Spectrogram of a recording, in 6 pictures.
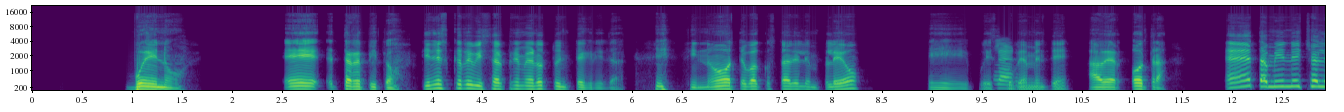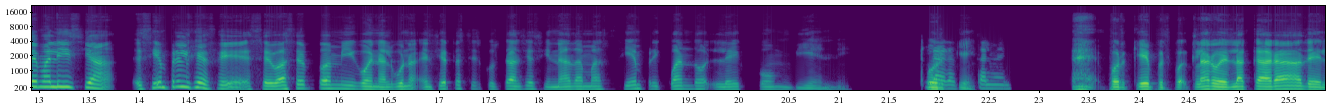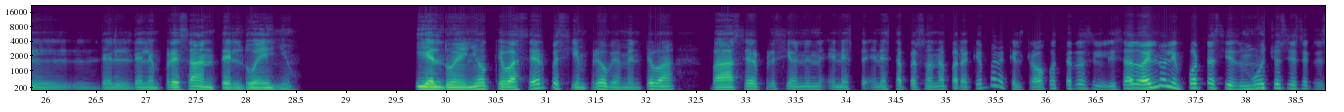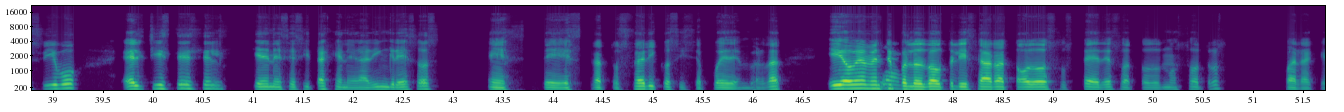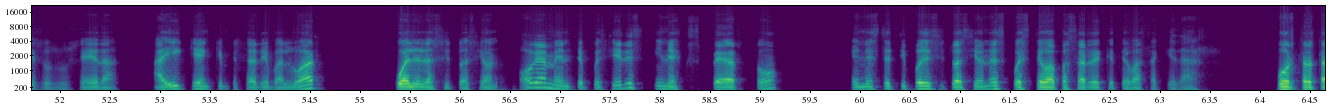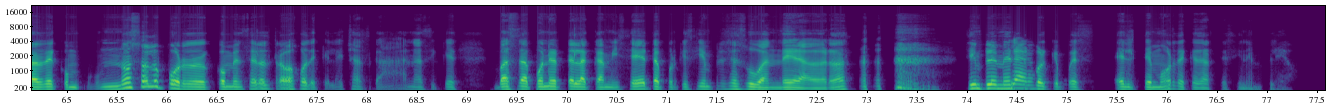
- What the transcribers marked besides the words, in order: chuckle; other background noise; other noise; chuckle
- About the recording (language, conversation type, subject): Spanish, podcast, ¿Cómo decides cuándo decir “no” en el trabajo?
